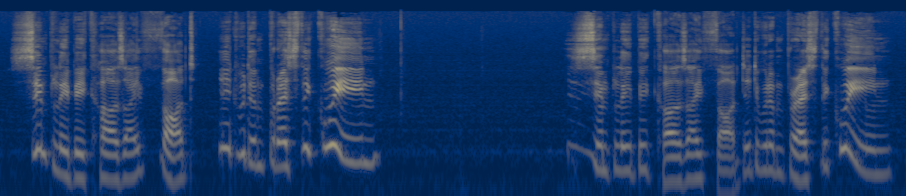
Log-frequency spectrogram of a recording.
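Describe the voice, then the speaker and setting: A man's voice: high voice, no room sound, voice pushed up, exaggerated voice. A man voicing a solemn, remorseful king in a declamatory, dramatic way for a video game fan dub.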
